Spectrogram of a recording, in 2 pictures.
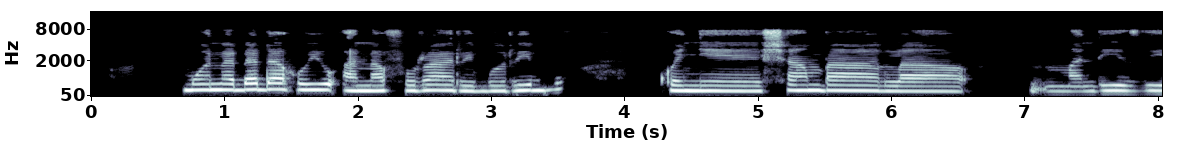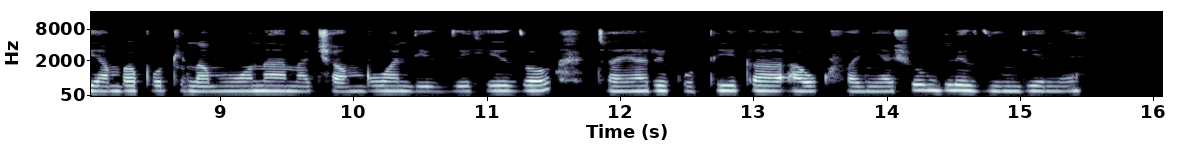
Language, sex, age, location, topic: Swahili, female, 25-35, Kisii, agriculture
